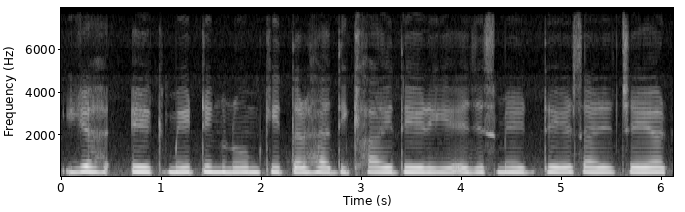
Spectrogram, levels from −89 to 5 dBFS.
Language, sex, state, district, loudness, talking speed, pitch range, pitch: Hindi, female, Bihar, Patna, -14 LUFS, 145 wpm, 230-235 Hz, 235 Hz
